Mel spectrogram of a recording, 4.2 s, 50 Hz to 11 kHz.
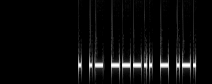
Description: Morse code, heard as a keyed tone, about 22 wpm, 700 Hz. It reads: EA8TR
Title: DXCC-100 Call Signs - 5 Characters - 22wpm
